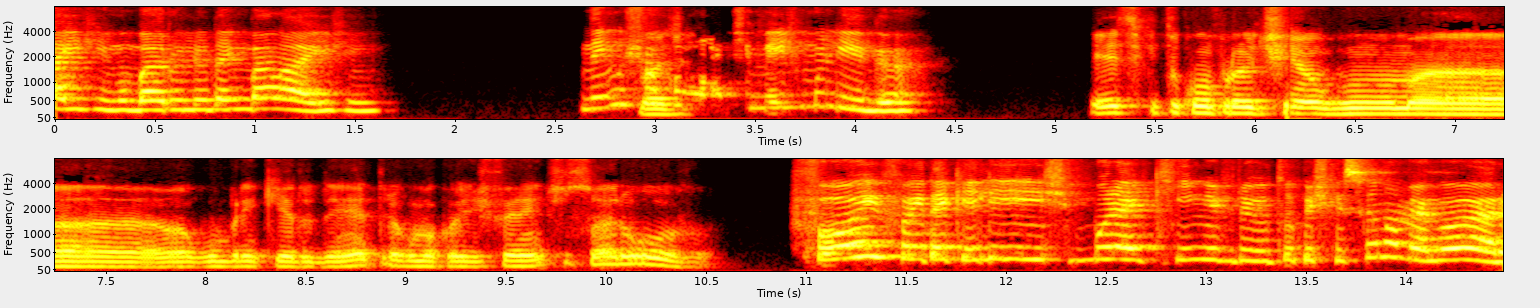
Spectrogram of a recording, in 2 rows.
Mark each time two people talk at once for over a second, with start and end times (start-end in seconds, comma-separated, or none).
none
